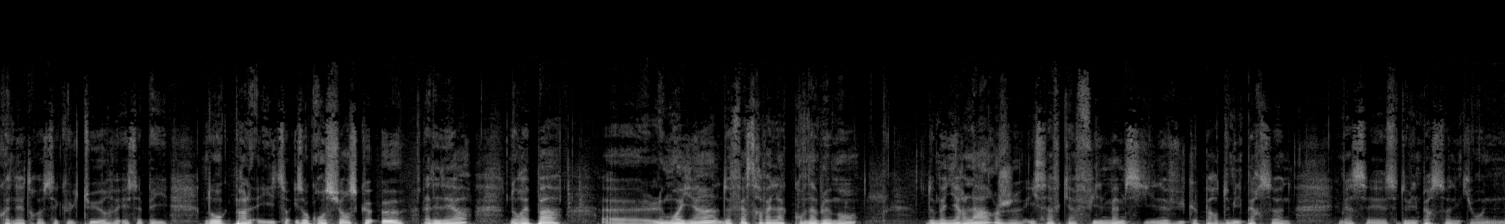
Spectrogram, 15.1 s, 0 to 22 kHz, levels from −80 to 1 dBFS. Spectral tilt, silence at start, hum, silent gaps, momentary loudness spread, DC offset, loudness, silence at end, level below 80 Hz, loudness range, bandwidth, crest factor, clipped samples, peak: -6.5 dB/octave; 0 s; none; none; 15 LU; under 0.1%; -26 LUFS; 0 s; -36 dBFS; 8 LU; 14.5 kHz; 22 dB; under 0.1%; -2 dBFS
